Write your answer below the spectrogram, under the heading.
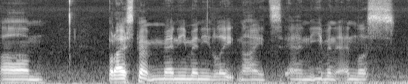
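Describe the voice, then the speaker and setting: With an American accent, a man talks at a moderate pace, and audible room echo surrounds his voice. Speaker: vlogger on living with bipolar disorder. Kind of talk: personal vlog monologue. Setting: outdoors. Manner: halting, many fillers and repetitions.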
